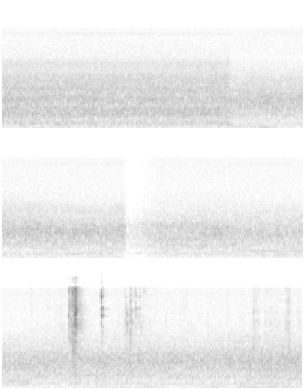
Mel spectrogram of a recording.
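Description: Faint steady background hiss with a few short, sharp clicks about nine seconds in.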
